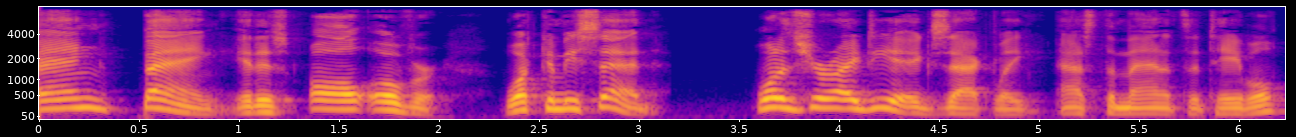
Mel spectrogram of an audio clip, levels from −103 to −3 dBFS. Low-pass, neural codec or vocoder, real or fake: 7.2 kHz; none; real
